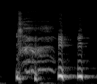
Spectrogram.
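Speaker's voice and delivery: a loud, high laugh; high burst of laughter. Real, not acted. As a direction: break into a squealing laugh. Laughing at own voicing.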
